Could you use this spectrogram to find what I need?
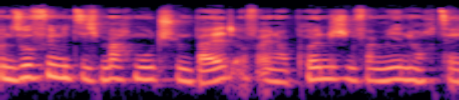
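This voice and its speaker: A woman speaks at a fairly quick pace with a medium pitch. Her voice is somewhat breathy, and her intonation is fairly even. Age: 20s. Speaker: book blogger. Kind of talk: prerecorded scripted book presentation.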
